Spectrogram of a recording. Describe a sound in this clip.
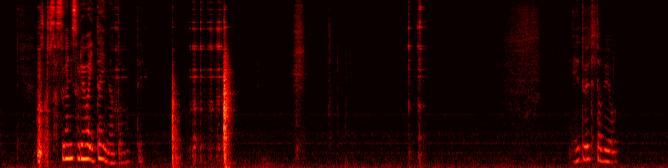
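A young woman speaks softly and close by, with pauses.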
